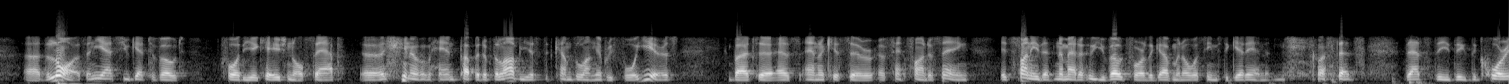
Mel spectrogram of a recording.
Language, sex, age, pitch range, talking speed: English, male, 40-59, 110-140 Hz, 245 wpm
